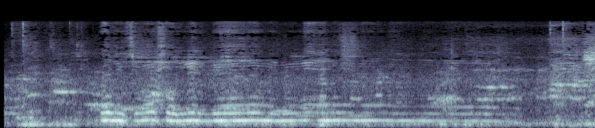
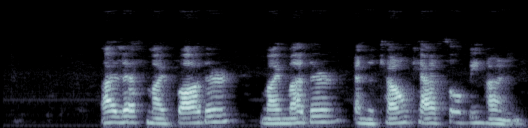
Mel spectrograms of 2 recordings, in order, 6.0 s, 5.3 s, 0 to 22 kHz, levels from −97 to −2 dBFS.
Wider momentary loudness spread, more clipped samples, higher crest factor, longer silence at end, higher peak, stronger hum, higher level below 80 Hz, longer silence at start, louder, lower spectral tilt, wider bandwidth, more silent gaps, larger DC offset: about the same, 11 LU vs 11 LU; neither; about the same, 16 dB vs 20 dB; about the same, 0 s vs 0.05 s; about the same, -4 dBFS vs -4 dBFS; neither; first, -52 dBFS vs -64 dBFS; second, 0.05 s vs 1 s; about the same, -20 LUFS vs -22 LUFS; second, -6 dB/octave vs -8 dB/octave; first, 11.5 kHz vs 6 kHz; neither; neither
